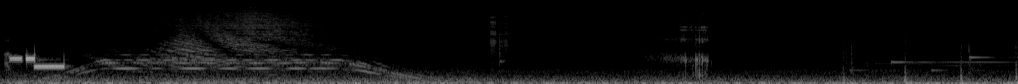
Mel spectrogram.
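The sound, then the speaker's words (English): Short electronic dialing tones beep as a secure call is placed from the USS Vigilance to Nora Wilson at Narendra Station, then a sweeping, warbling connection tone rises and falls over a low steady hum, followed by sparse clicks and brief electronic blips. “Could you please place a secure call to Nora Wilson at Narendra Station and put it through in here?”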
